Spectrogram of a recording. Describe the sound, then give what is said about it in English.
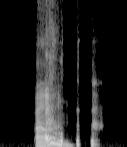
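A single drawn-out yawn, a voiced, moaning sound that slides downward in pitch for about half a second, then two brief, soft vocal puffs trailing after it. “Another long yawn.”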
